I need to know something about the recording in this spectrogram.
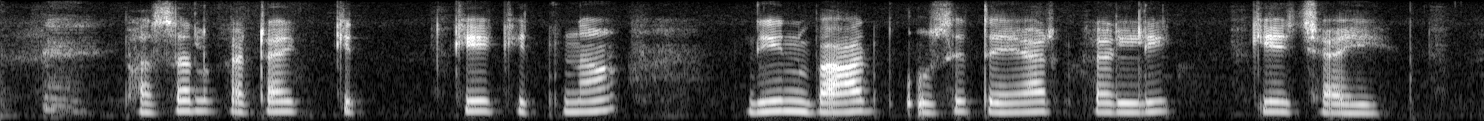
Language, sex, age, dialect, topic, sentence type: Magahi, female, 18-24, Northeastern/Surjapuri, agriculture, question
